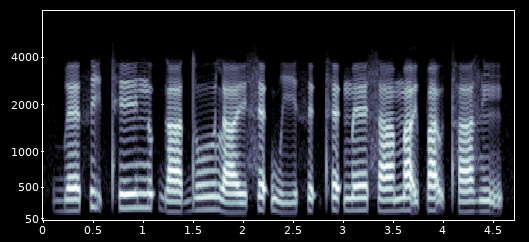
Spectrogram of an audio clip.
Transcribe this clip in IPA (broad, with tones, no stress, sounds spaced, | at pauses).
b ɛ˨ θ ḭ˦˨ tʰ e˦ ɪ̯ n ʊ˦ ʔ ɡ ä˨ d o˦ ʊ̯ l a˨ ɪ̯ s ɛ˦ ʔ w i˨ θ ɪ˦ ʔ tʰ ɛ˦ ʔ m ɛ˦ sʰ ä˦ m a̰˦˨ ɪ̯ p a̰˦˨ ʊ̯ tʰ ä˦ z ĩ˦˨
